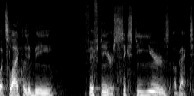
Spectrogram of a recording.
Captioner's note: none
